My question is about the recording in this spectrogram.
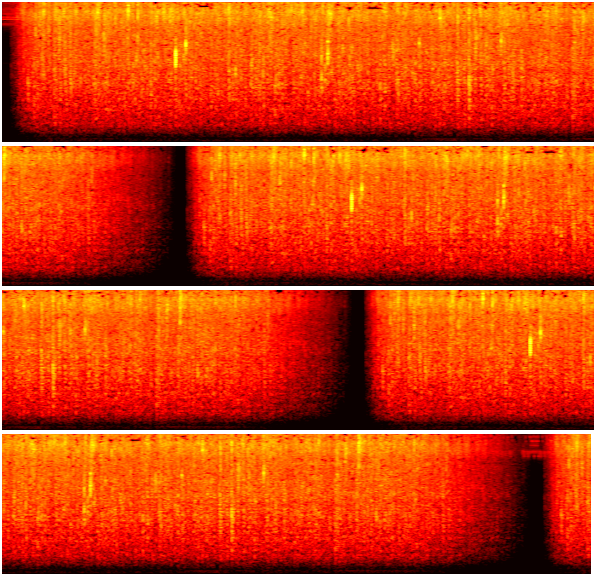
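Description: Steady rain sound with scattered drop ticks, played as a loop about ten seconds long that fades out and back in twice.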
